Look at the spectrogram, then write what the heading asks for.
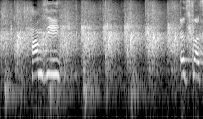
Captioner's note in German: Beifall SPD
